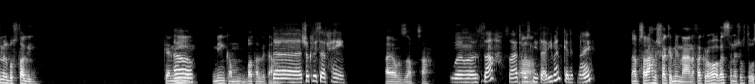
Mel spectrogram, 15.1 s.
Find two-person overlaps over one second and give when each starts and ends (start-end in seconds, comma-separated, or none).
none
